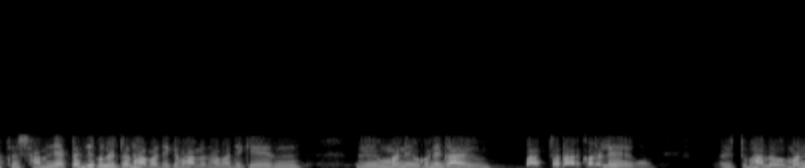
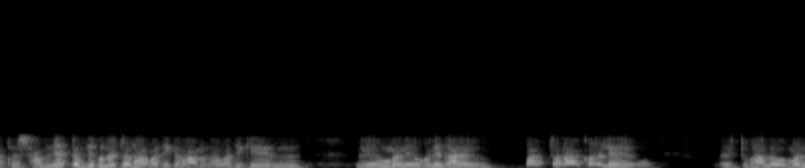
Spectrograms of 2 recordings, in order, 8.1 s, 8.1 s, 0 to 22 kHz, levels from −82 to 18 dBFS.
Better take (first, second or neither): first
